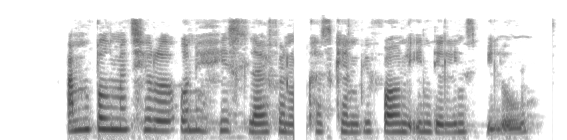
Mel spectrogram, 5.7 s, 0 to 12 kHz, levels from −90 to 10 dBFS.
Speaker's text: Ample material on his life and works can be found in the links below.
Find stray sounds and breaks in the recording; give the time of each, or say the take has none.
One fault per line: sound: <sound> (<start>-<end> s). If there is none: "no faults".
sound: dropout (2.9-3.1 s)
